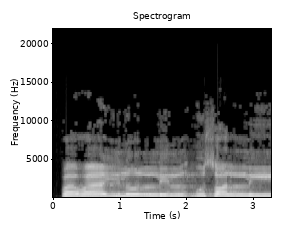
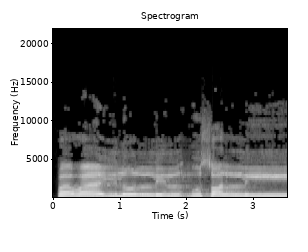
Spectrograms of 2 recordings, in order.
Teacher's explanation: Idgham bila gunah, karena domah tanwin bertemu dengan huruf lam. Cara membacanya adalah tanpa berdengung. · mad lin, karena huruf ya sukun didahului oleh huruf wawu berharokat fathah. Cara membacanya dibaca panjang 2 harokat. Idgham bila gunah, karena domah tanwin bertemu dengan huruf lam.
